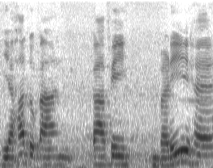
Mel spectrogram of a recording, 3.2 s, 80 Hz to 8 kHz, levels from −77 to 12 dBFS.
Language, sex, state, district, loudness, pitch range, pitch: Hindi, male, Haryana, Charkhi Dadri, -14 LUFS, 135-155 Hz, 145 Hz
